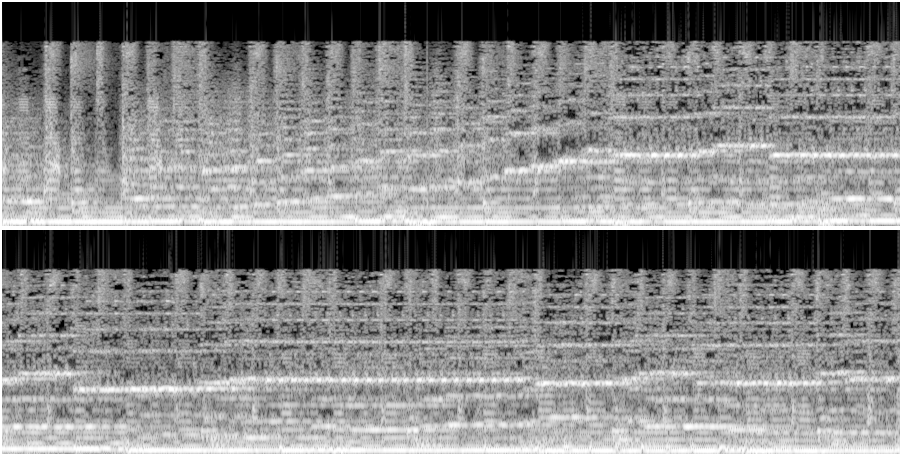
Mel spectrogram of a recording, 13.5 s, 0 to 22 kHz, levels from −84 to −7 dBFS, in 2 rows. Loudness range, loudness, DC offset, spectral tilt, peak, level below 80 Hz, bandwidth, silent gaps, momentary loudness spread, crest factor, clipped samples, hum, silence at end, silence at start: 1 LU; -8 LUFS; under 0.1%; -4 dB/octave; 0 dBFS; -14 dBFS; 11 kHz; none; 2 LU; 8 dB; 0.3%; none; 0 s; 0 s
